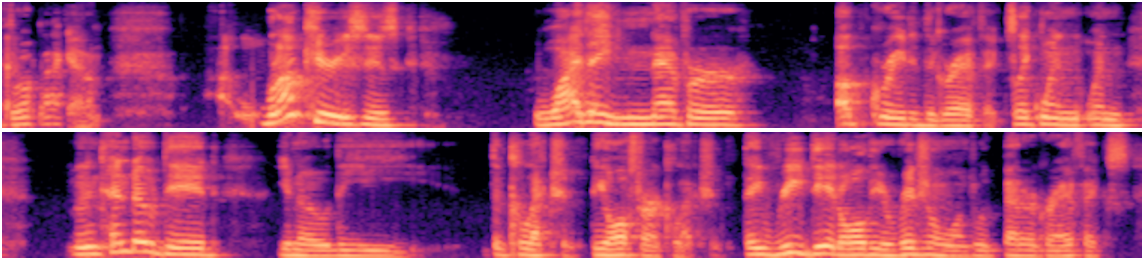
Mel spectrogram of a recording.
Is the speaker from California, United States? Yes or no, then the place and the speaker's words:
no; New Jersey, United States; I'm from Jersey.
